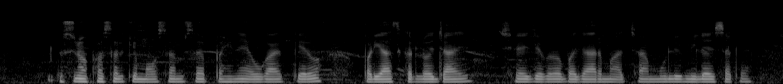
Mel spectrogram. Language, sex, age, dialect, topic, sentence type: Maithili, male, 18-24, Angika, agriculture, statement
